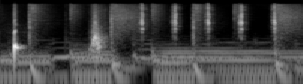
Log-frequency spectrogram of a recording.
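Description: Two short pop sound effects about half a second apart as the quiz answer options appear. From about a second in, countdown music plays with a steady, quick tick while the answer timer runs.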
